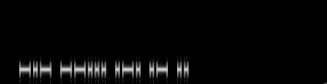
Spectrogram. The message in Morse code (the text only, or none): K7RAI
